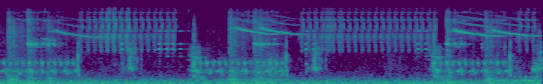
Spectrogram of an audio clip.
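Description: Bricks burst apart with a clatter.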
